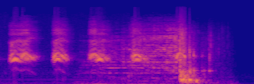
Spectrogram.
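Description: A crow caws four times in quick succession, harsh and loud, the last call drawn out, followed by a brief dull thump. No one speaks.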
